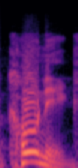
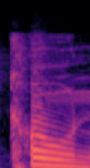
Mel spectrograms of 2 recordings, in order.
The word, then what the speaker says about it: Koenig: with mano kunig uh koenig i've uh i i asked him ahead of a time about the proper pronunciation and he told me it's cone c-o-n-e egg and uh here i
